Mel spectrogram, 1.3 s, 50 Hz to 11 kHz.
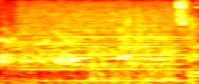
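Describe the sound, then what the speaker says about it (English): In the video game GT Sport, race car tires squeal and skid over the engine's steady drone during a Nurburgring 24h race, a short, loud, continuous screech. "Tires are getting a little bit squirrely."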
